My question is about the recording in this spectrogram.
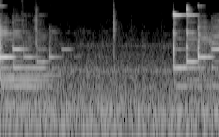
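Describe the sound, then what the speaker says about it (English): A phone chimes with a short melodic order alert from a food delivery app, two bursts of tonal notes over a low rumbling background, with no talking. "Another delivery's coming through."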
